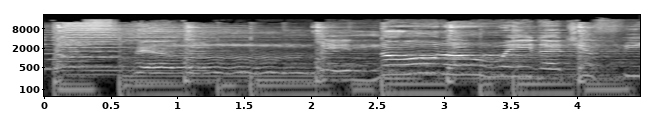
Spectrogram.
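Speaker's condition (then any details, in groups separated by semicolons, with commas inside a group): No condition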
